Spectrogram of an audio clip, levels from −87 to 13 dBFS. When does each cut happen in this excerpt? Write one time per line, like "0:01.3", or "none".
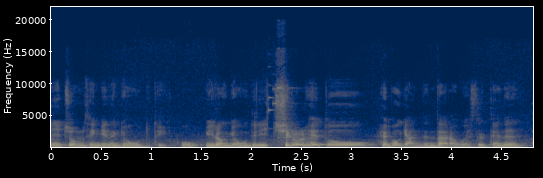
0:02.2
